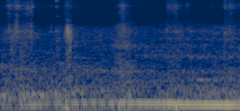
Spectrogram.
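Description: Light metallic jingling clinks, a couple of times, as someone walks, over a steady low engine hum that grows a little louder in the second half.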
